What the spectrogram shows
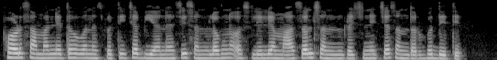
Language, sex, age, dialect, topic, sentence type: Marathi, female, 18-24, Varhadi, agriculture, statement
